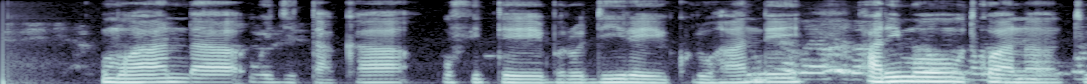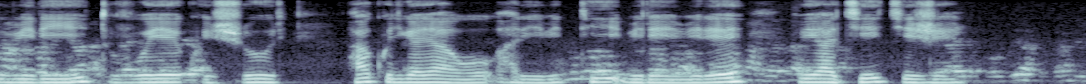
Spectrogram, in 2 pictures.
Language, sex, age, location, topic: Kinyarwanda, male, 25-35, Huye, education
